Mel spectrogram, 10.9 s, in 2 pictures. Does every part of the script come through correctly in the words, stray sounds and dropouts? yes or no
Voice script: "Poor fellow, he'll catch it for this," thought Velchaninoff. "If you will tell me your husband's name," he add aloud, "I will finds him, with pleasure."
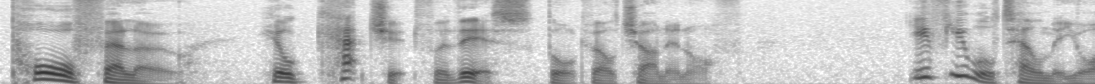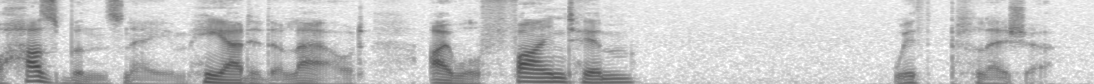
no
